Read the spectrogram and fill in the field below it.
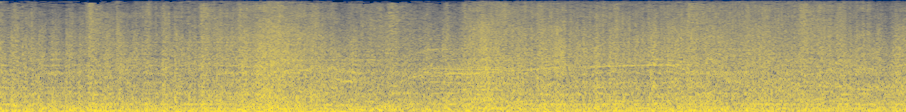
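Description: A heavy truck engine roars and rumbles steadily.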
